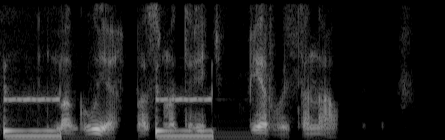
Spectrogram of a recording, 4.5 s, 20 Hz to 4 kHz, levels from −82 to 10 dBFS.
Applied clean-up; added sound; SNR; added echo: none; Organ; -1 dB; none.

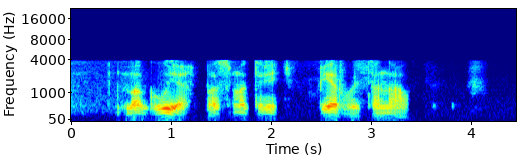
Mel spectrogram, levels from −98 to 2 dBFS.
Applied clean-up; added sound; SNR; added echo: none; none; none; none.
